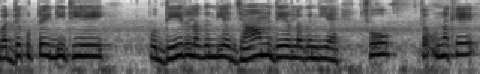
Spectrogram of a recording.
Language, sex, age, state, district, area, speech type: Sindhi, female, 30-45, Gujarat, Surat, urban, spontaneous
